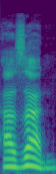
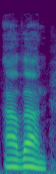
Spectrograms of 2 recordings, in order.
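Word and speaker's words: أذان: word Azan he said Azan but this is pronounced as Adan not Azan there is something called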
